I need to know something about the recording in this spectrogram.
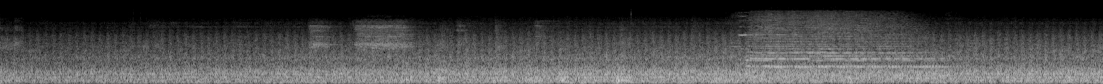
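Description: Train wheels roll and clatter along the rails.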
